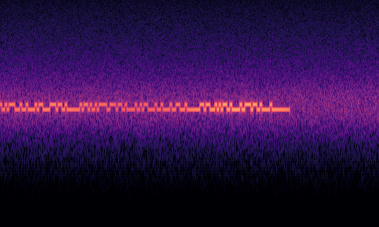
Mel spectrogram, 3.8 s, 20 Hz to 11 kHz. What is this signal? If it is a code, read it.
RTTY (50 baud, 170 Hz shift), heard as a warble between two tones, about 2200 Hz centre, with radio static, fading and a narrow filter. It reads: … DE KB2LSK K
